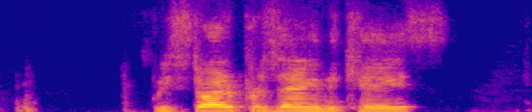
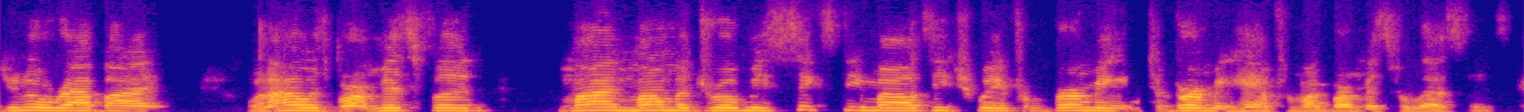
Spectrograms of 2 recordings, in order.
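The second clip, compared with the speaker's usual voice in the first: put-on higher-pitched Alabama accent; imitated Southern judge; 6 semitones higher than usual. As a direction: play the folksy Southern judge reminiscing. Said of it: "spoke like he was twelve Southerners from Alabama".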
